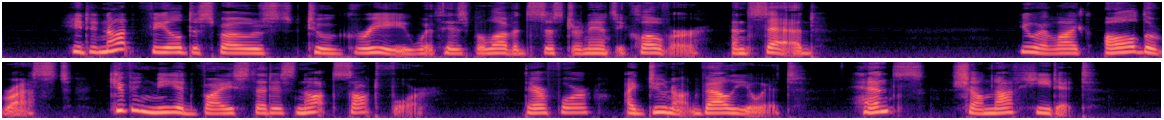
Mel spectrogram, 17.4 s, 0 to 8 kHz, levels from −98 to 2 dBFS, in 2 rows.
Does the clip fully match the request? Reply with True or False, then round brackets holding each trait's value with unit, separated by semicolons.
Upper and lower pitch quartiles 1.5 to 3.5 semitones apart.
True (2.8 semitones)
